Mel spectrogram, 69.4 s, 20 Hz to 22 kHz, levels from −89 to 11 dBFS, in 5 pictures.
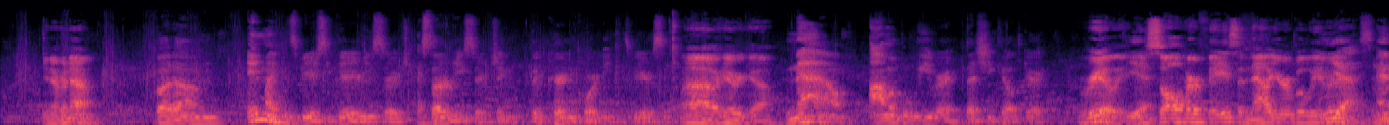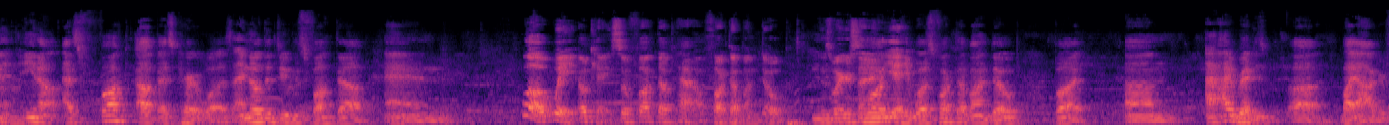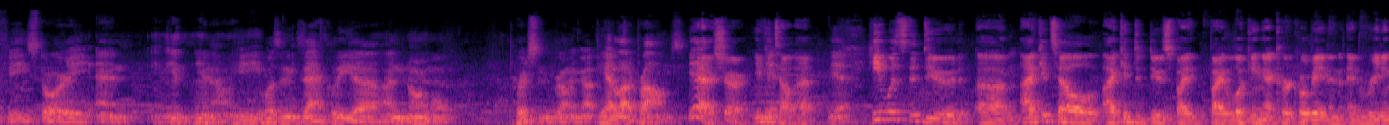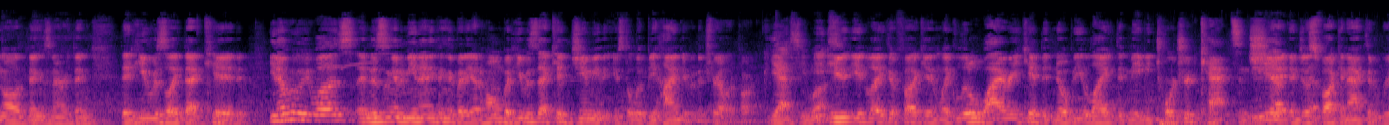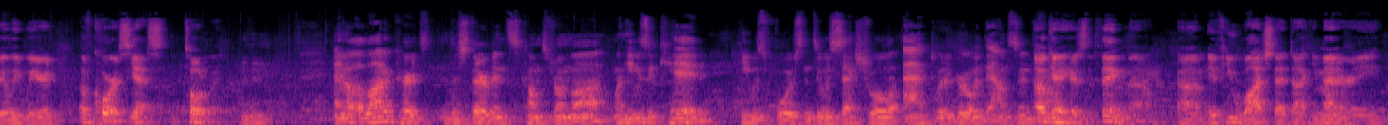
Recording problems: off-mic speech; far
room echo; very slight; dies away in 0.3 s
murmuring crowd; faint; throughout; 20 dB below the speech

